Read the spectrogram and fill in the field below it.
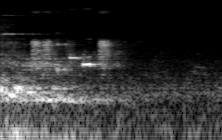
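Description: A pickaxe swooshes through the air.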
